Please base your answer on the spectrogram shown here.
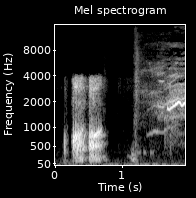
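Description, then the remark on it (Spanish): A person imitates a pig with two quick, nasal grunting oinks, followed by a higher, rising squeal-like vocal sound that trails off toward the end. “Oink, oink, dice el puerco.”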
